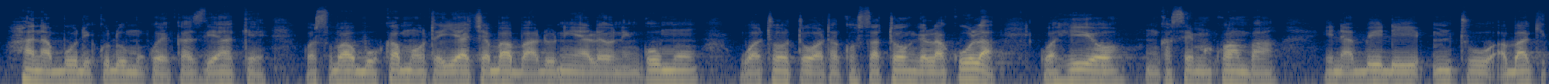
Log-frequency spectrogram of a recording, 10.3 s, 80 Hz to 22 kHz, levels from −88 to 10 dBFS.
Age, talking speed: 30-49, 155 wpm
